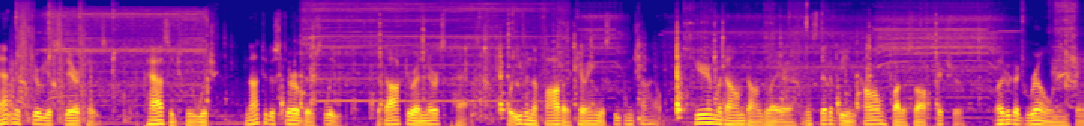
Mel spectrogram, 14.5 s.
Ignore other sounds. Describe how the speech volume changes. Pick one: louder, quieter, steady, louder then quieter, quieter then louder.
steady.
